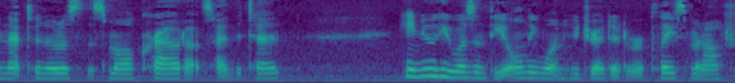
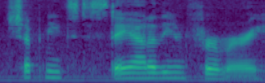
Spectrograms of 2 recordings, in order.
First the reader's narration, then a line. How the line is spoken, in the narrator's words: he thought sadly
